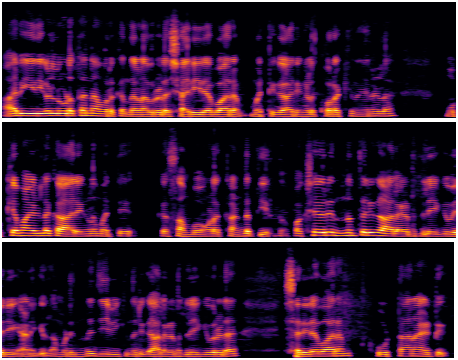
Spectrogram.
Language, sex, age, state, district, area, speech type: Malayalam, male, 18-30, Kerala, Malappuram, rural, spontaneous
